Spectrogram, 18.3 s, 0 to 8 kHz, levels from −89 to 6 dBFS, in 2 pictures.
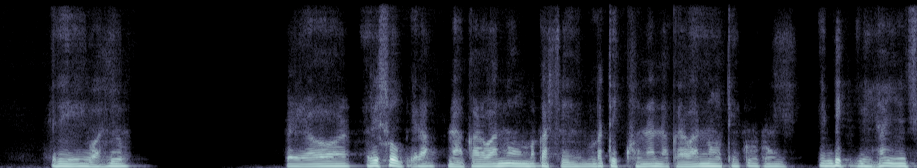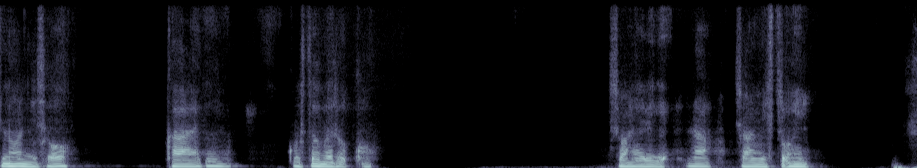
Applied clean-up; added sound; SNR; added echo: neural mask model Resemble Enhance denoiser.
